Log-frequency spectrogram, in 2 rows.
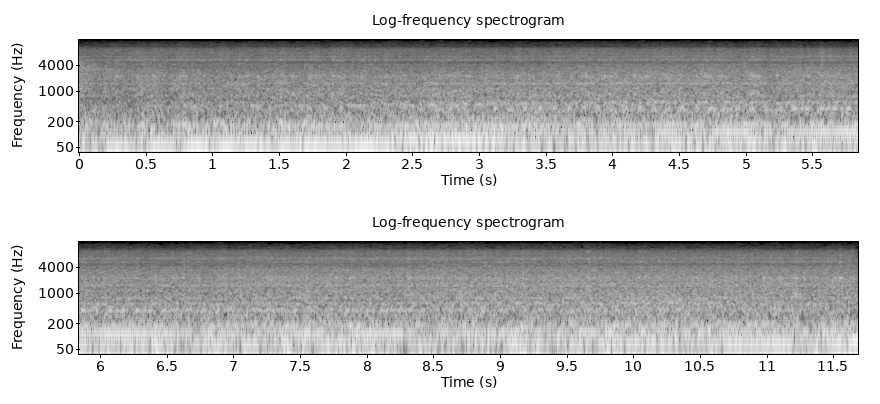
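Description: Ford 200 cubic-inch inline-six engine running steadily at idle on its first start after a cylinder head rebuild and valve adjustment, with timing and carburettor set only roughly.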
